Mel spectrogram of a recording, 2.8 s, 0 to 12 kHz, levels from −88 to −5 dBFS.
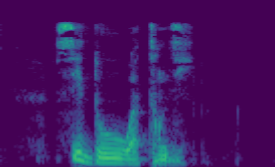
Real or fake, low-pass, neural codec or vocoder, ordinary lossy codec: real; 7.2 kHz; none; AAC, 48 kbps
